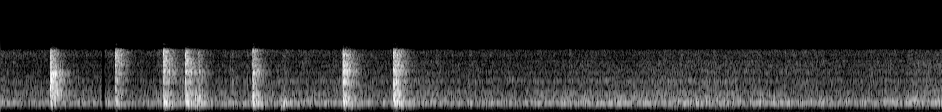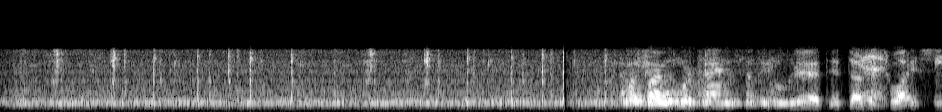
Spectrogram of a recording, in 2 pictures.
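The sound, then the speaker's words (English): A series of sharp knocks answering a person's knock and mimicking it twice, several spaced raps at first and then a quicker, irregular cluster of taps, on a thin, hissy recording with a steady background hum. “It mimics his knock twice.”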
